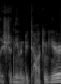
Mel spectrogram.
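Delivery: quiet, kept-down, hushed low undertone. Playing a character, speaking to a suspected conspiracy theorist, hushed voice. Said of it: "I'm gonna keep my voice down".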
